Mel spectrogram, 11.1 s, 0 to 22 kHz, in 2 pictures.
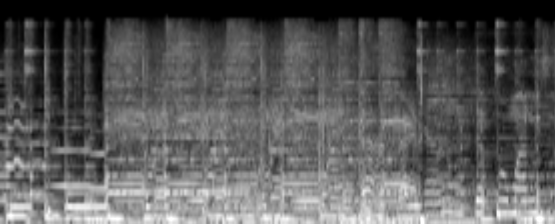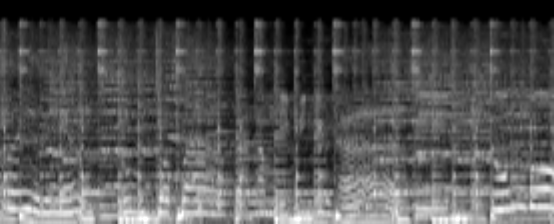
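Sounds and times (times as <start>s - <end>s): sustained melody instruments: 0.0s - 8.4s
drum kit beat: 0.0s - 11.0s
hand drums: 0.0s - 11.0s.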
